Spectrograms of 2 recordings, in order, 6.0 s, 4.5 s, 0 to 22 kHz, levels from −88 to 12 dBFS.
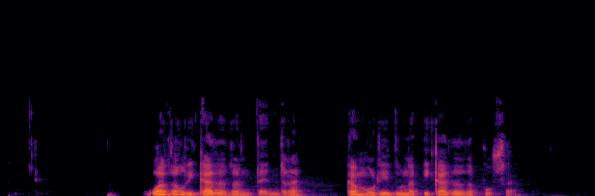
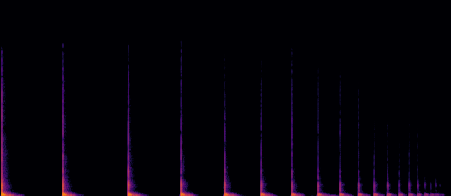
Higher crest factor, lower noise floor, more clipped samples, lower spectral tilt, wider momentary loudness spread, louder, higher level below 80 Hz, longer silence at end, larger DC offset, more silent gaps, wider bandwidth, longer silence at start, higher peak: second, 22 dB vs 30 dB; first, -84 dBFS vs -53 dBFS; neither; about the same, -7 dB/octave vs -8 dB/octave; second, 13 LU vs 21 LU; first, -25 LUFS vs -32 LUFS; second, -64 dBFS vs -52 dBFS; first, 0.8 s vs 0.4 s; neither; second, none vs 0.29-0.61 s, 0.85-1.27 s, 1.50-1.79 s, 2.00-2.23 s, 2.45-2.59 s, 2.82-2.90 s; about the same, 10 kHz vs 11 kHz; first, 1.05 s vs 0 s; second, -6 dBFS vs 0 dBFS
